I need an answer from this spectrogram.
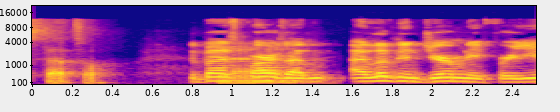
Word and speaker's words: Stoetzel: The way it's spelled it looks stzle, right? But it's Stetzel.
